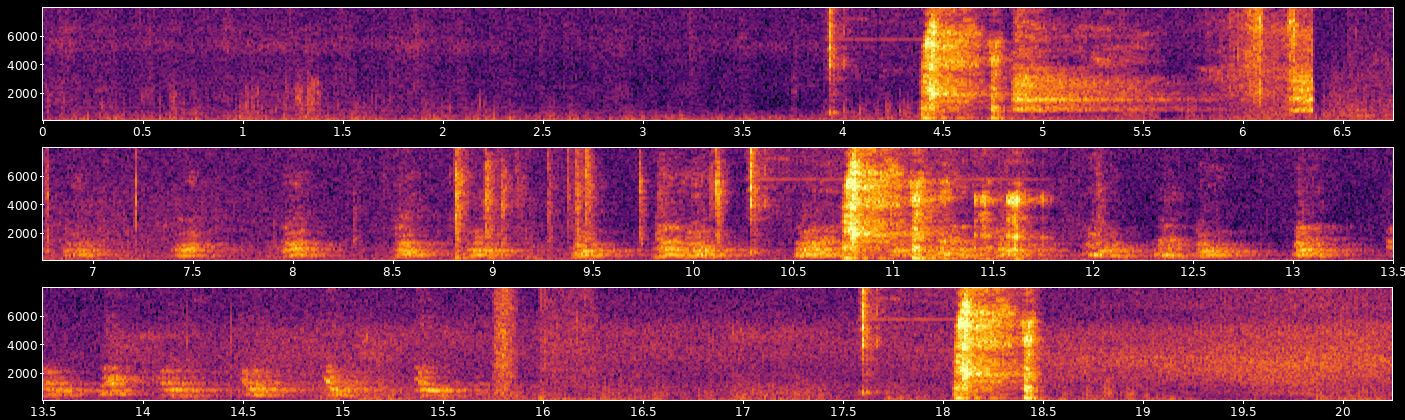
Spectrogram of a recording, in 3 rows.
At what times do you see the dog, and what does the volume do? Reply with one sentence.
You can hear the dog from 4.8 to 16.3 s, getting louder then quieter.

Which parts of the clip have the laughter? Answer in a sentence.
You can hear the laughter from 3.9 to 4.8 s, from 10.2 to 11.8 s and from 17.6 to 18.5 s.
